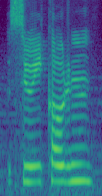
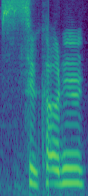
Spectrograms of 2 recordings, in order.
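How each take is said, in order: First: The name is pronounced the standard Japanese way. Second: The name is pronounced in a childish anglicized way. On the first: The speaker calls it right. "I know that it's Suikoden" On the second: The speaker calls it wrong. "that's how little me said it"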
